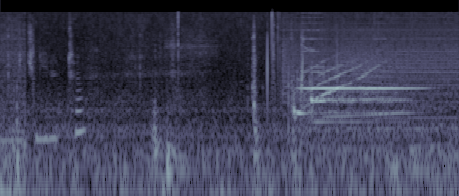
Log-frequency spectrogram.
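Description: An electric car with an electric motor powers on: a few soft clicks, then a rising electronic whine with layered tones and a chime over a low background hum.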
